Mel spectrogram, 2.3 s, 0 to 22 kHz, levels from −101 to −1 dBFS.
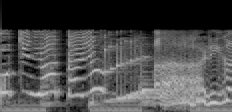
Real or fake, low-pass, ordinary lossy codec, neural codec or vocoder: real; 7.2 kHz; none; none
